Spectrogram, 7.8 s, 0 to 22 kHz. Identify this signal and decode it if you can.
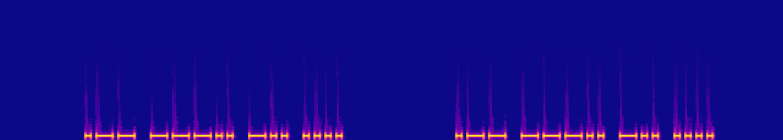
Morse code, heard as a keyed tone, about 22 wpm, 700 Hz. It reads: W8DH W8DH
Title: USA Call Signs - 4 Characters - Repeated 2x - 22wpm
